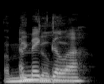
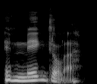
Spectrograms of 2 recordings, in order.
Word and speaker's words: amygdala: Amygdala. – Amygdala.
